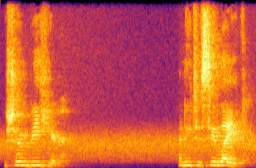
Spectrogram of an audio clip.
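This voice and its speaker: Woman acting frightened polar explorer, slow halting delivery, brooding, radio drama, roomy echo, noisy background. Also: on the high side, steady tone, a little mellow, close to an everyday voice. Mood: rising panic. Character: frightened woman on an Antarctic expedition, unravelling with dread.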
